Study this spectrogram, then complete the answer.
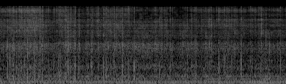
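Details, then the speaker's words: Stick welding (6010/7010 rods) on a split-sleeve repair of a live residential gas line, downhill section. A harsh, uneven crackle and spitting, almost like reverse polarity, caused by the extruded, die-punched sleeve metal. An erratic arc. "okay on this section you can hear that sound it sounds almost like reverse polarity but what's happening is that is extruded metal"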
